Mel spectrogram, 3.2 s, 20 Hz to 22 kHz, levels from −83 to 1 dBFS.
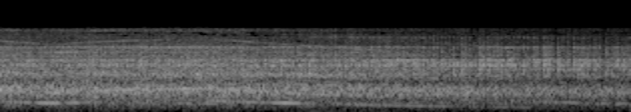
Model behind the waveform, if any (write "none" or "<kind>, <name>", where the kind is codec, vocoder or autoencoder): none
